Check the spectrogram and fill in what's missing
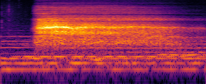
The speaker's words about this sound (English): And last one, as loud and forceful as you can, lion's breath, deep breath in.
